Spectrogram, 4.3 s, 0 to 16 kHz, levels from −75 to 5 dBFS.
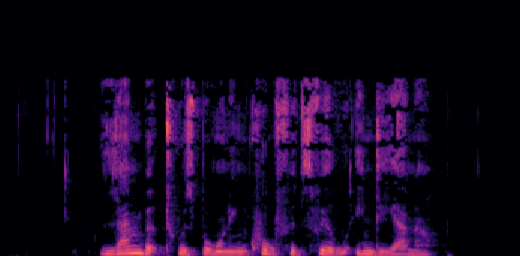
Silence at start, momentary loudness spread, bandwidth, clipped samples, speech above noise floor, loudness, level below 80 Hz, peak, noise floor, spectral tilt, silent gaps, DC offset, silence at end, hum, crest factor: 0.85 s; 10 LU; 11.5 kHz; under 0.1%; 42 dB; -25 LUFS; -64 dBFS; -2 dBFS; -67 dBFS; -4.5 dB/octave; none; under 0.1%; 0.75 s; none; 26 dB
